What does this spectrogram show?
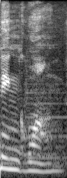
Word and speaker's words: Ningguang: How the heck do you pronounce her name? Because I don't know how either. I am Ningguang. Ningguang, okay.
